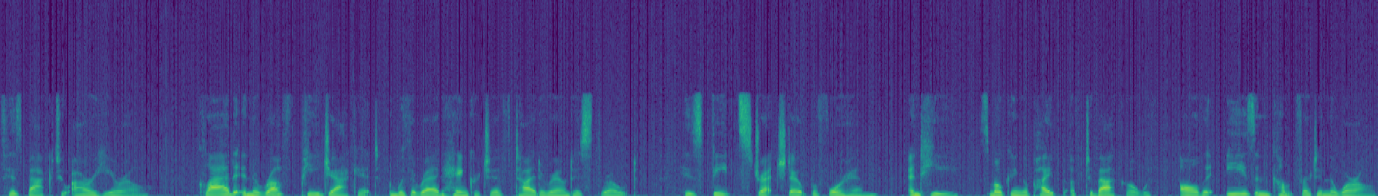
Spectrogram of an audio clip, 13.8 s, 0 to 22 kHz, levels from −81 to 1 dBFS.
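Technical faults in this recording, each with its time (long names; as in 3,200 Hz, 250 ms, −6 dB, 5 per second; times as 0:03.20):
surface crackle 460 per second −31 dBFS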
